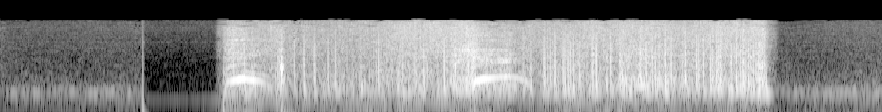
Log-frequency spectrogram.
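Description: Police two-way radio transmission: a click, then about a second in a loud burst of hissing static with a faint, garbled voice in it, cutting off sharply near the end.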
